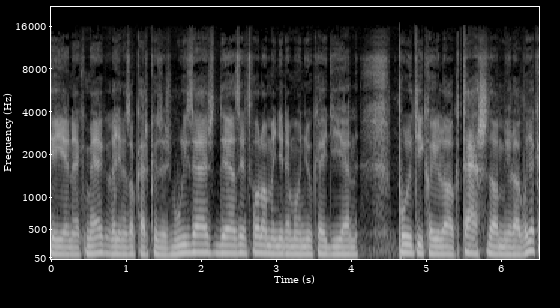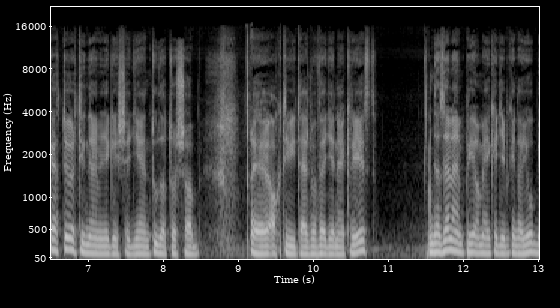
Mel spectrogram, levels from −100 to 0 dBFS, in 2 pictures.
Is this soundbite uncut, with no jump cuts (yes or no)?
yes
